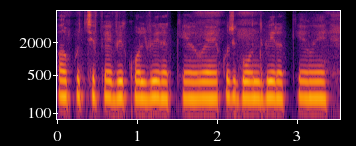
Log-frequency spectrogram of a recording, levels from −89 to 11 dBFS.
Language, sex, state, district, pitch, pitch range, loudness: Hindi, female, Uttar Pradesh, Lalitpur, 195 Hz, 190-195 Hz, -14 LUFS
